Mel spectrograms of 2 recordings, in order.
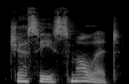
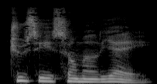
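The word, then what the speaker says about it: Jussie Smollett: questions one quick note chappelle is mispronouncing the name of american actor jesse smallett on purpose he refers to smallit as juicy sommelier don't ever forget what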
